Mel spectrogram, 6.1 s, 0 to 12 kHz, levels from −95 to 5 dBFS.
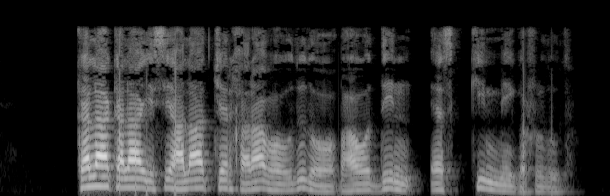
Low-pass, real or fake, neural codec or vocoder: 7.2 kHz; real; none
